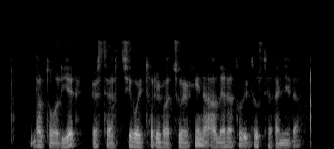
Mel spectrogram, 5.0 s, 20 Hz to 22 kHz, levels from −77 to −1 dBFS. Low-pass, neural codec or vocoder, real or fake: 7.2 kHz; codec, 16 kHz, 2 kbps, FunCodec, trained on Chinese and English, 25 frames a second; fake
